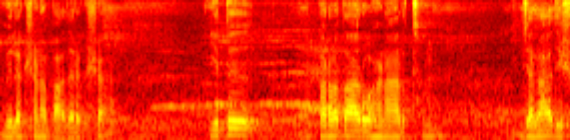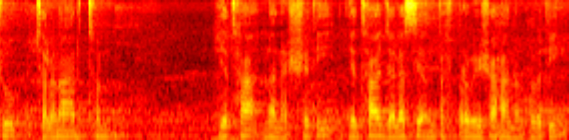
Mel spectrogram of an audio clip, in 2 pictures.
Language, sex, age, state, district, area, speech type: Sanskrit, male, 30-45, Karnataka, Bangalore Urban, urban, spontaneous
